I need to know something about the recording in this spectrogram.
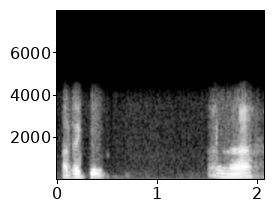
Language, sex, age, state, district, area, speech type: Kannada, male, 60+, Karnataka, Gulbarga, urban, conversation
